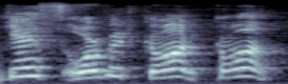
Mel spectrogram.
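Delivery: loud high urging cheer; excited cheering. Real, not acted. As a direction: shout it on, thrilled and frantic. Nearly reaching orbit.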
